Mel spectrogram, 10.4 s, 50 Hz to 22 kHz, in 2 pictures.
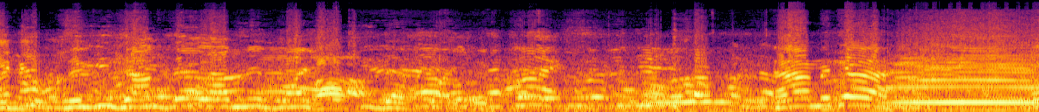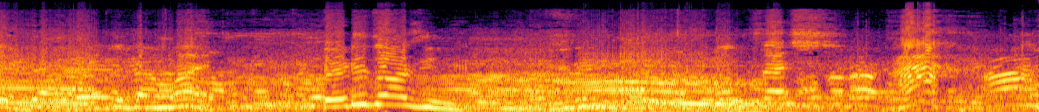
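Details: A Sahiwal bull at a Dhaka cattle market in Bangladesh on 26 December 2024 gives a sustained, steady, mid-pitched moo of about two seconds, half buried under loud talking and crowd noise of traders bargaining.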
